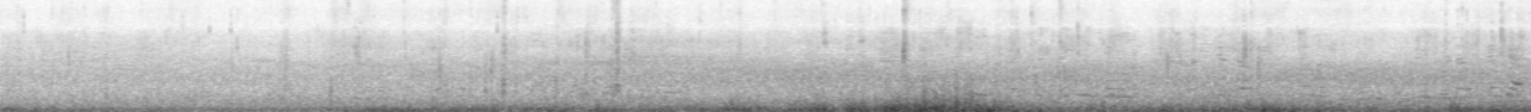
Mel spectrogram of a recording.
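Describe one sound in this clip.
Wind rumbles across the microphone outdoors.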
